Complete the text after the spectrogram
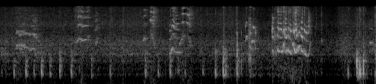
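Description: A rolling pin rolls over dough with soft knocks.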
